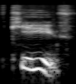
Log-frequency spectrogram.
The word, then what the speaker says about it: Kyiv: But the right way to say it it's where you put the Y at the end of the first syllable or the beginning of the second. So it's actually here.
